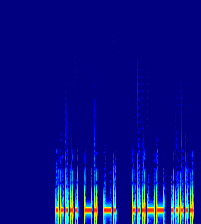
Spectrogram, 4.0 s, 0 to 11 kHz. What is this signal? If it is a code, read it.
Morse code, heard as a keyed tone, about 25 wpm, 700 Hz. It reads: 5NN 35
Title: CQ WW DX Contest Exchange - 25wpm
